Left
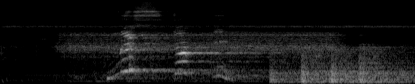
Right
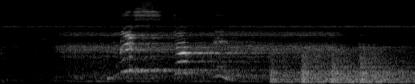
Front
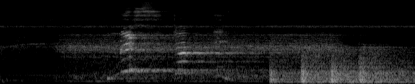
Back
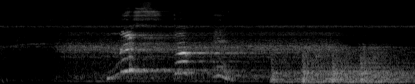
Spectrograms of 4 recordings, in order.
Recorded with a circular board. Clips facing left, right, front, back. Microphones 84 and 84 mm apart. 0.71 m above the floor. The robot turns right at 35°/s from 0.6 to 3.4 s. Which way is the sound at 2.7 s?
5° left.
